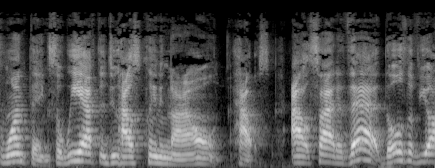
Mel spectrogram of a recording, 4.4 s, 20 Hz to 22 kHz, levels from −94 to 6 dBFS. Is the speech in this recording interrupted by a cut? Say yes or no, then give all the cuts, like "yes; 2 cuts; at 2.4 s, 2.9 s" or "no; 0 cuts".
yes; 3 cuts; at 1.2 s, 1.7 s, 2.8 s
